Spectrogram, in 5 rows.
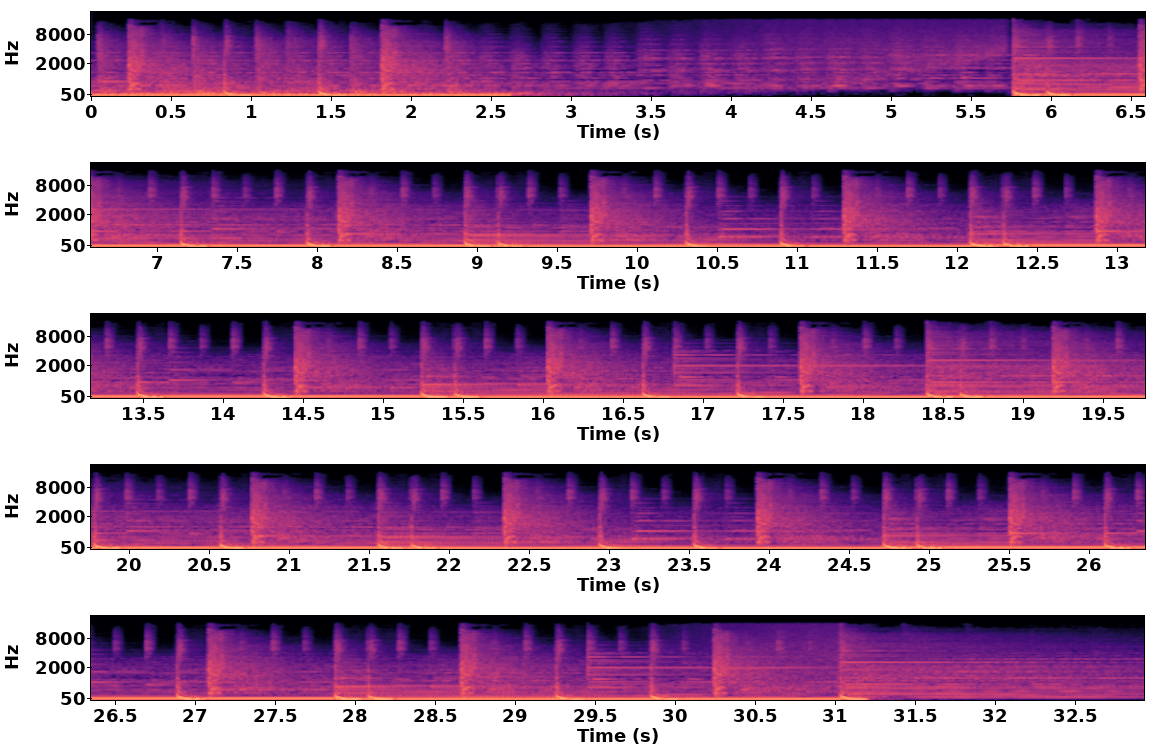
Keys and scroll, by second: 5.2 ctrl+g.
